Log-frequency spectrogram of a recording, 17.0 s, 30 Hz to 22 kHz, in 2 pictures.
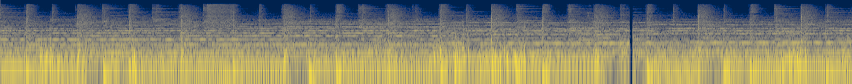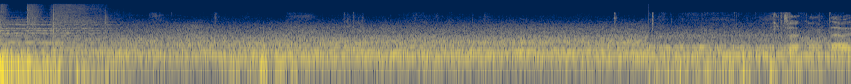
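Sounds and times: background music with held notes: 0.0s - 9.8s
distant road traffic rumble: 0.0s - 17.0s.

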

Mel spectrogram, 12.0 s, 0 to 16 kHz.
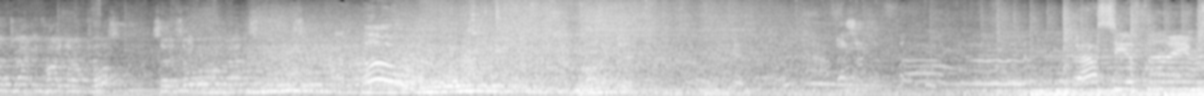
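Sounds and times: commentator over public address: 0.0s - 9.9s
racing car engine revving: 0.0s - 11.9s.

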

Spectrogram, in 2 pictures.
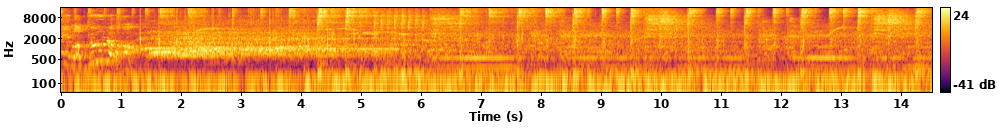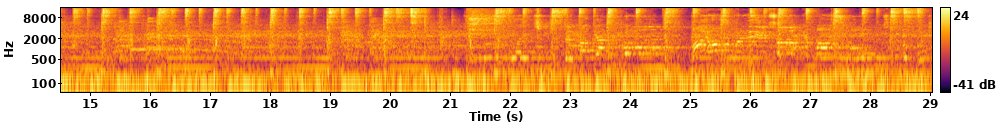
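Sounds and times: live rock band playing: 0.0s - 29.0s
voices whooping: 1.2s - 6.8s.

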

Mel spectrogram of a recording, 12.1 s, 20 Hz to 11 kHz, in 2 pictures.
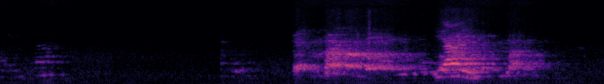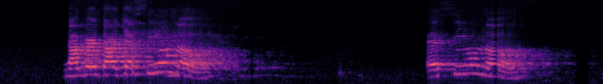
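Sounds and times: dog barking: 2.9s - 5.6s.

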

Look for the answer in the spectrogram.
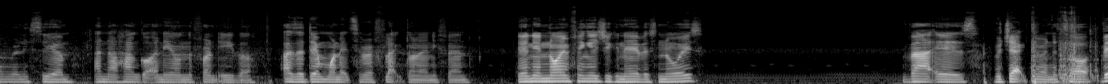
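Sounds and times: projector humming with pulse: 0.0s - 11.0s.

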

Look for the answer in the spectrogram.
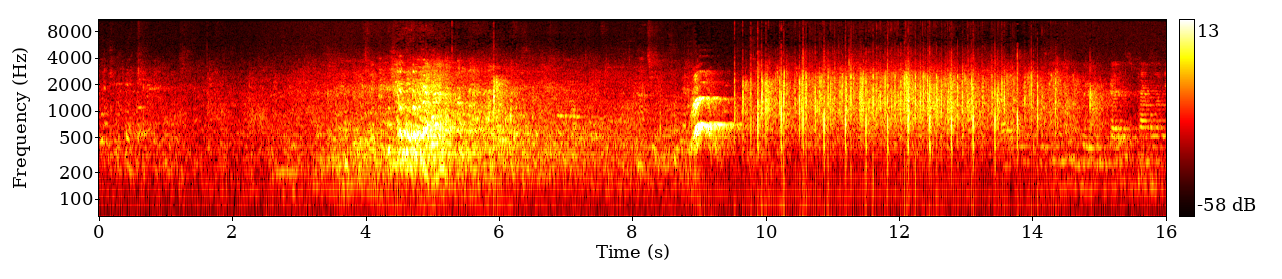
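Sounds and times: audience applause: 3.2s - 15.2s.

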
